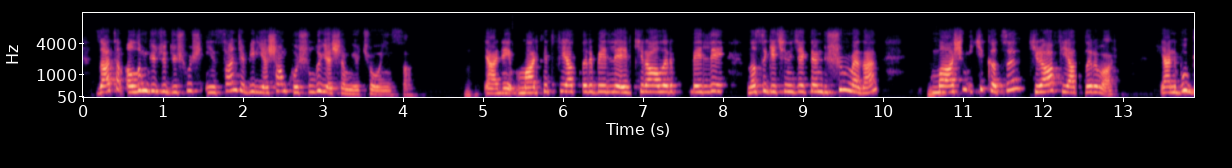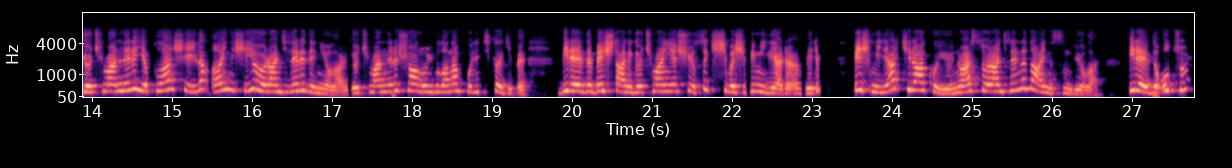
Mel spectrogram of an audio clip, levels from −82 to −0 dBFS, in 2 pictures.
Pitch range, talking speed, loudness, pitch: 240-310 Hz, 140 wpm, -17 LUFS, 275 Hz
